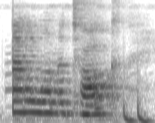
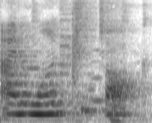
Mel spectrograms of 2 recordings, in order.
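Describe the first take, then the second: First: 'Want' and 'to' run together into 'wanna'. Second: 'Want' and 'to' are said as two separate words. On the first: This is the informal everyday spoken form. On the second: This is the formal grammatical form.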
